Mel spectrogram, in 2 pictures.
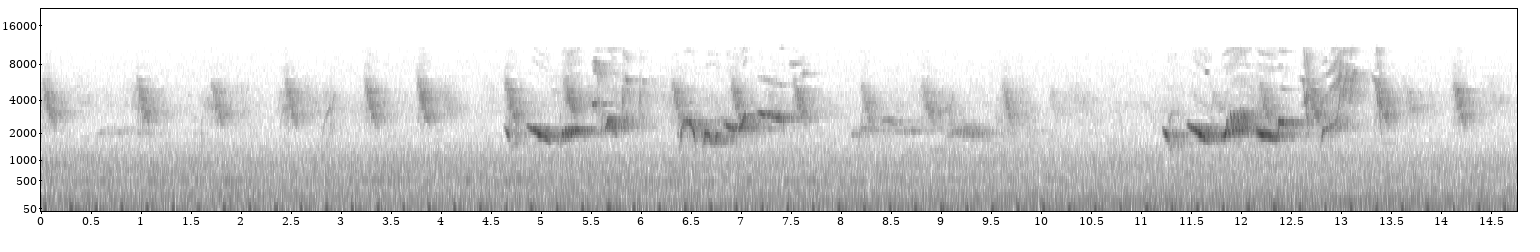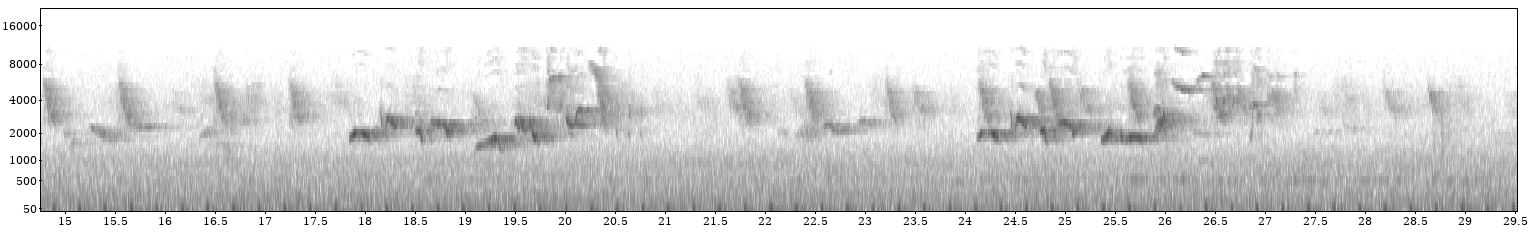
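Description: Birds singing: a steady run of short high chirps, about two a second, with a louder warbling phrase every six or seven seconds.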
